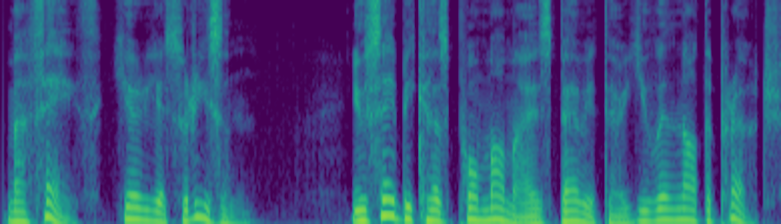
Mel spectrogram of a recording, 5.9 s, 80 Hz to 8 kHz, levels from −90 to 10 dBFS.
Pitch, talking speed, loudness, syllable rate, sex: 125 Hz, 165 wpm, -17 LUFS, 4.8 syllables/s, male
